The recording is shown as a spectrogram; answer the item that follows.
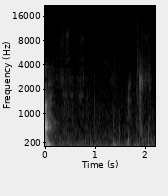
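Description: Chalk writing on a blackboard: faint scratching strokes with a few light taps of the chalk.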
